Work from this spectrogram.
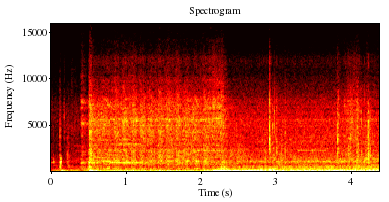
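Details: Volvo inline-five after oil-burning piston ring rebuild, first start: engine catches and settles into a deep, slightly uneven idle with an occasional stumble; missing a little.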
